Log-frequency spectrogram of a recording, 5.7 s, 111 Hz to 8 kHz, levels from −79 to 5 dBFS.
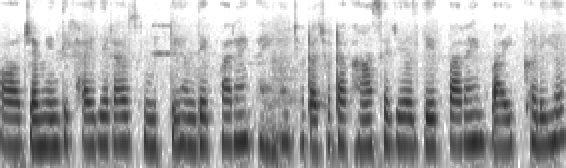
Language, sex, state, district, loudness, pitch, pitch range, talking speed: Hindi, female, Chhattisgarh, Bastar, -18 LUFS, 205 Hz, 195-210 Hz, 285 wpm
